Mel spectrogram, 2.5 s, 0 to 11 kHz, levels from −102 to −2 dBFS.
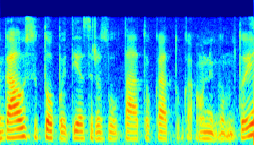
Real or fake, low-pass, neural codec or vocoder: real; 7.2 kHz; none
